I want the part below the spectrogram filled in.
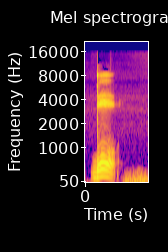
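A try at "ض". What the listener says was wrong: Dia pangkal lidahnya kurang tebal. Kurang tebal pangkal lidahnya. Kurang diangkat.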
